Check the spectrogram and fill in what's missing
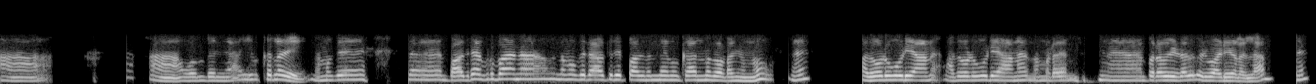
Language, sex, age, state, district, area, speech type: Malayalam, male, 60+, Kerala, Pathanamthitta, rural, conversation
